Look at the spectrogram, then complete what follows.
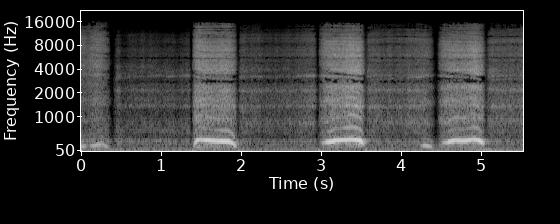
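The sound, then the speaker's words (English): Heavy, frightened breathing: three loud, raspy, voiced gasps at steady intervals, with softer breaths in between and no talking. “Kumbajak ran inside and slammed the door, ran into his bedroom, slammed that door, and pulled the covers up over his head in the bed, breathing heavily.”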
